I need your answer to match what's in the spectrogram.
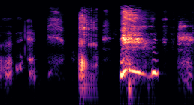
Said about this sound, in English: I keep having to burp.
